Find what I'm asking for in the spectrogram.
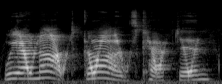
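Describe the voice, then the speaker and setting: An actress playing a proud, defiant rebel commander with a haughty, deliberate delivery in an audio drama. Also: female voice, high voice, sharp tone, heavily acted, rough recording. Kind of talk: dramatic audio comic acting.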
